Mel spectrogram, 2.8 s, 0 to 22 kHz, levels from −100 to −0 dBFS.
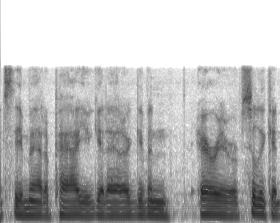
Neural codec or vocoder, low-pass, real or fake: none; 7.2 kHz; real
